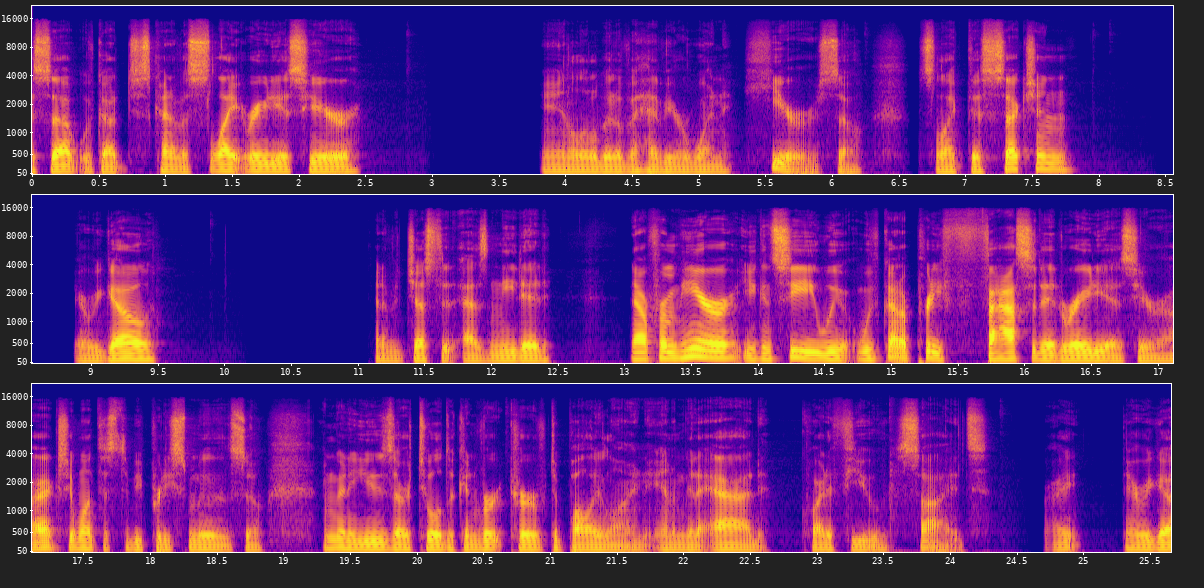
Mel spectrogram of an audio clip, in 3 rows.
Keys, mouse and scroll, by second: 0.0-1.1 drag, 2.8-4.5 drag, 6.0 click, 7.9 click, 9.8-11.7 drag, 20.5 click, 23.5 2, 24.2 click.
